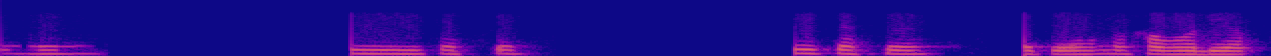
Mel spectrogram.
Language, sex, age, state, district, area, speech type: Assamese, female, 30-45, Assam, Golaghat, urban, conversation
